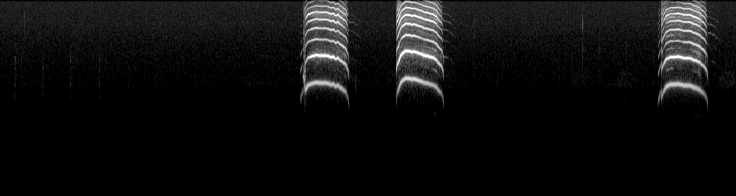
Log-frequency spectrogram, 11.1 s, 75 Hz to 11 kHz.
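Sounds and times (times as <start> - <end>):
northern goshawk nestlings wailing calls: 4.5 - 5.3, 6.0 - 6.7, 9.9 - 10.7.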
